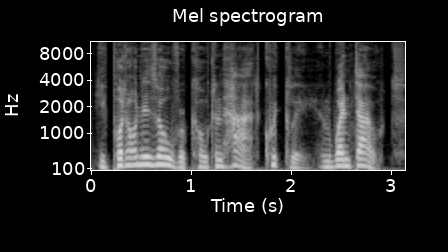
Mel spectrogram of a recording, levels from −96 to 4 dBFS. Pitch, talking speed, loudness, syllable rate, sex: 150 Hz, 210 wpm, -19 LUFS, 4.7 syllables/s, male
